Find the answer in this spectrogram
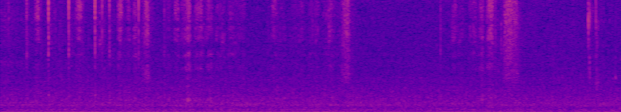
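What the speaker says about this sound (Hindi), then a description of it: "यहां लिखेंगे विड्रॉल" Chalk or a marker scratches across a board during a math class, faint intermittent scraping strokes over a steady low electrical hum, with no voice.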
